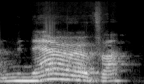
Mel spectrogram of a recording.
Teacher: con la schwa larga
